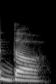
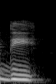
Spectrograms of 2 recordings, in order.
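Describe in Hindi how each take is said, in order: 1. इस शब्द का अंत छोटे 'uh' स्वर से होता है। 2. इस शब्द का अंत लंबे 'ee' स्वर से होता है। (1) "जहाँ पे कॉन्सोनेंट साउंड के साथ यूज कर रहे हैं द का" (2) "जब हम वॉवल साउंड के साथ द का यूज कर रहे हैं तो उसलिए क्या बोलेंगे?"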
